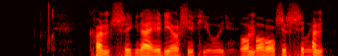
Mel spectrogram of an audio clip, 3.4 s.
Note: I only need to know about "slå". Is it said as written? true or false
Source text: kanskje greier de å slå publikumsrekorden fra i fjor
false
